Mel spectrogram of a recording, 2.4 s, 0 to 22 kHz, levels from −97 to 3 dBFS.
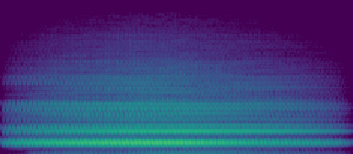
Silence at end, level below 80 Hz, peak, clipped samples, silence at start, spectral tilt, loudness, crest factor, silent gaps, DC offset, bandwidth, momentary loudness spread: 0.1 s; -64 dBFS; -24 dBFS; under 0.1%; 0 s; -5.5 dB/octave; -34 LUFS; 10 dB; none; under 0.1%; 8.8 kHz; 13 LU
